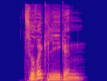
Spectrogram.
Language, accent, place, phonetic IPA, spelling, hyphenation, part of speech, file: German, Germany, Berlin, [t͡suˈʁʏkˌliːɡn̩], zurückliegen, zu‧rück‧lie‧gen, verb, De-zurückliegen.ogg
- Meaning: 1. to trail, to lag behind 2. to have taken place (in the past)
